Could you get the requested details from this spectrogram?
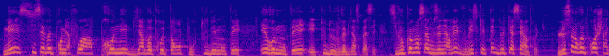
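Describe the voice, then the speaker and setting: A woman reviewer narrates a scripted product test informally and conversationally, dropping in frequent tag words. Her voice is on the high side with a darkish tone, and faint music plays in the background.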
